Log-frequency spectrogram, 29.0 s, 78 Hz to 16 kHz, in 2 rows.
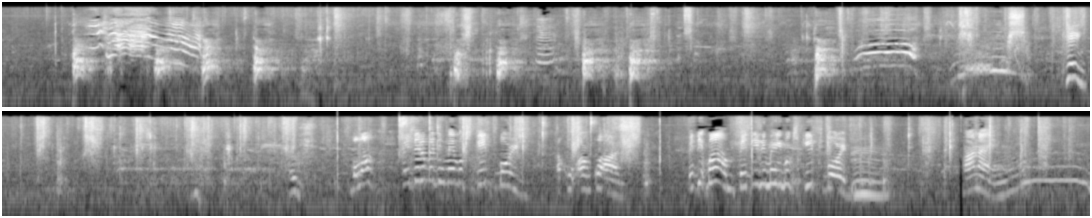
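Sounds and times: dog barking and yelping: 0.9 - 4.2, 5.6 - 8.9, 10.5 - 11.5
dog whining: 1.0 - 2.9, 12.1 - 13.7, 27.8 - 29.0.

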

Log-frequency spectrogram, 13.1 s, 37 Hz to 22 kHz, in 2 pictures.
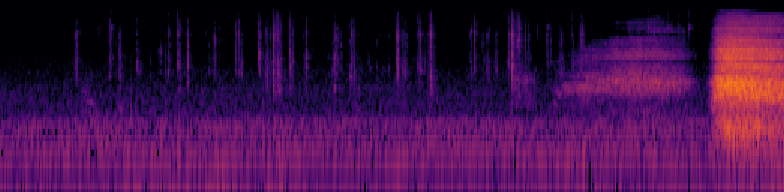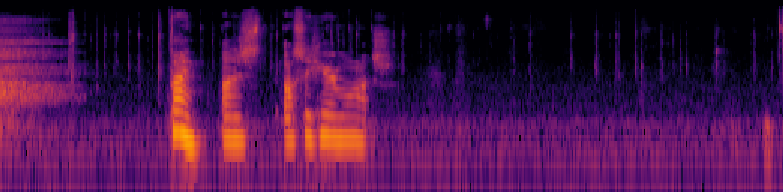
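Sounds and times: computer keyboard clicks: 0.6 - 4.9, 7.1 - 10.0, 10.8 - 13.0
woman breathing in: 4.7 - 7.3
woman sighing loudly: 4.8 - 7.2.

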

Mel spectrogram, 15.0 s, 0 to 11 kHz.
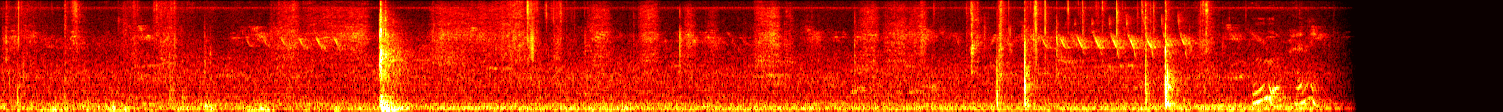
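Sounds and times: bird chirping: 5.8 - 13.6.

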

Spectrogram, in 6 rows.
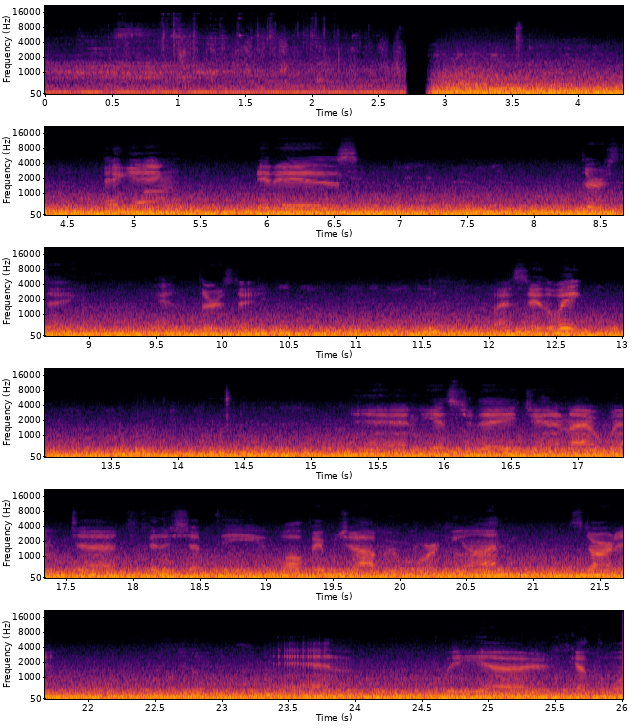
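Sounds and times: low hum: 0.0 - 26.0
truck cab road and engine rumble: 0.0 - 26.0.

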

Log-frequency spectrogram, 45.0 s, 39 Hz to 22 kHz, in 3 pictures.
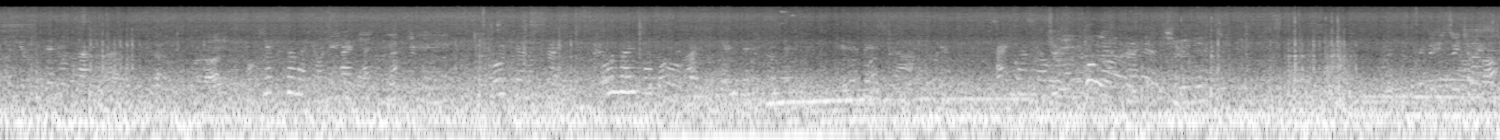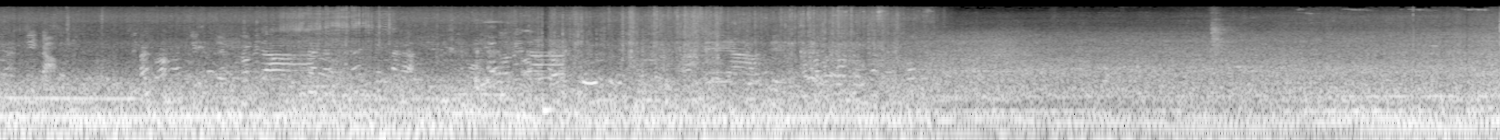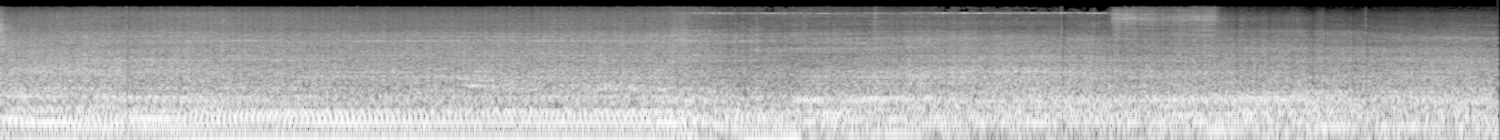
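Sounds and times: diesel bus engine idling: 0.0 - 45.0.

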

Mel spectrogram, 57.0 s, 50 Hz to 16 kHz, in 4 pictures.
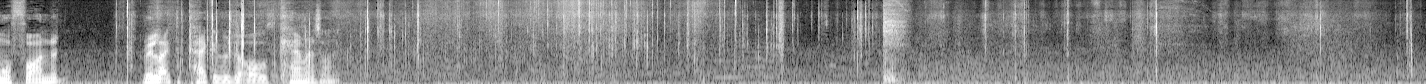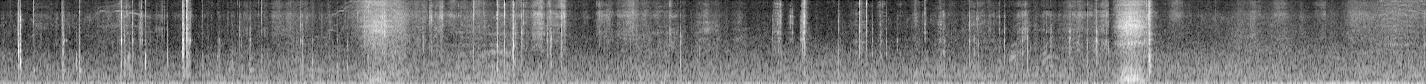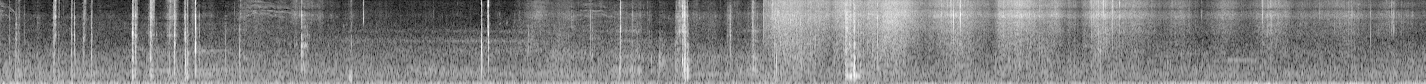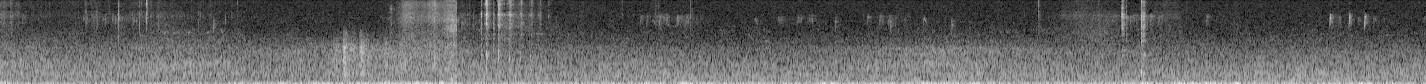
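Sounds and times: foil wrapper crinkling: 1.2 - 12.4, 33.8 - 42.9
footsteps through dry grass: 1.3 - 14.0, 16.9 - 21.7, 23.8 - 28.9, 33.7 - 43.1.

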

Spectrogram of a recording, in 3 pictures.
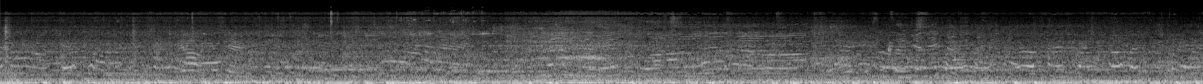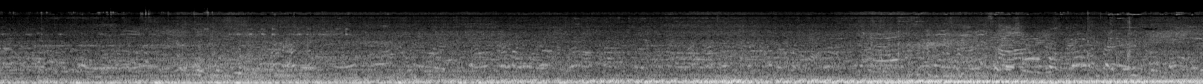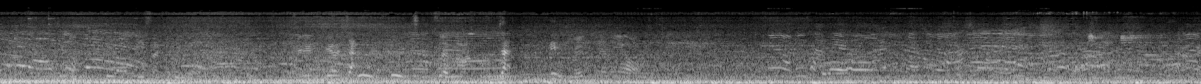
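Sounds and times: many people talking: 0.0 - 36.0
motor traffic rumble: 0.0 - 36.0.

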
